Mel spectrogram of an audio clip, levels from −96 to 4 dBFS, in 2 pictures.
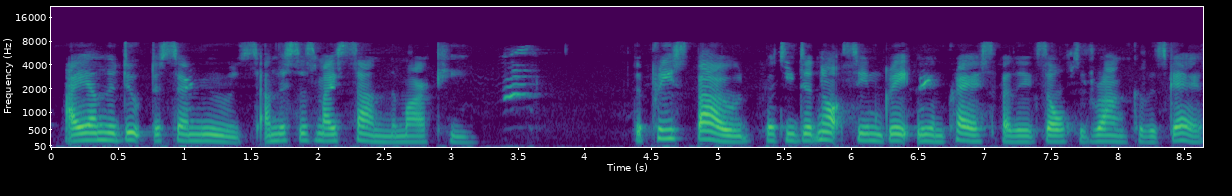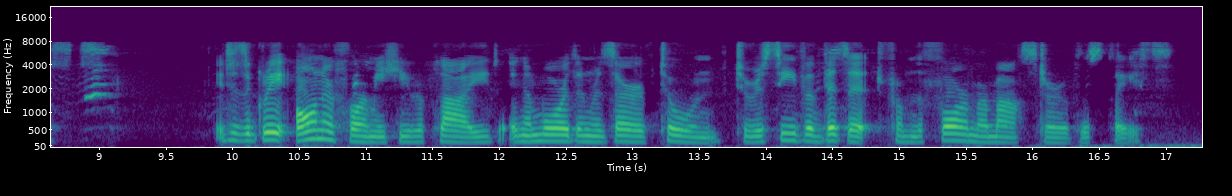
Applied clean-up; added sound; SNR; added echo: neural mask model Resemble Enhance denoiser.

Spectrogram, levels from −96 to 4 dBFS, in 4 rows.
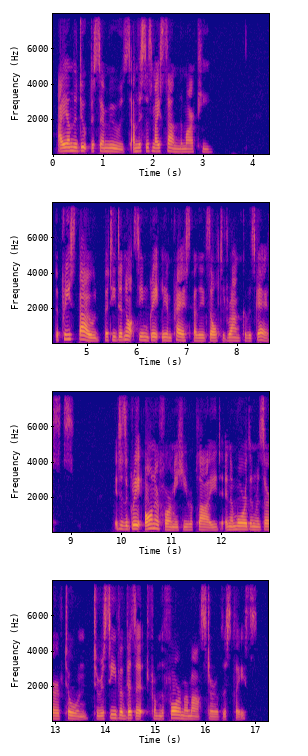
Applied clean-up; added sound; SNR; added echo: none; none; none; none.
